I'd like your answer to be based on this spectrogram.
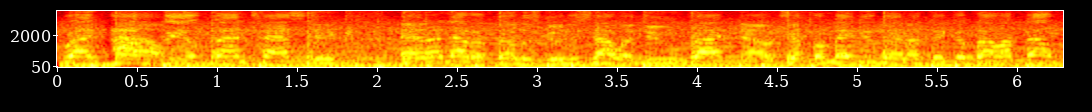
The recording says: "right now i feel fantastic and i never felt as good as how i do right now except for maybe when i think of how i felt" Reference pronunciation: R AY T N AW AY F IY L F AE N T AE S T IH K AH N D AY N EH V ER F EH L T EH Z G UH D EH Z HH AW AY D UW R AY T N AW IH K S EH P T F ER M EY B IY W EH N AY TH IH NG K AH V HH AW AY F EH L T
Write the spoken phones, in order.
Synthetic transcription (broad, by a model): R AY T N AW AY F IY L F AE N T AE S T IH K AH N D AY N EH V ER F EH L T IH Z G UH D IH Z HH AW AY D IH R AY T N AW IH K S EH P T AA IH M EY B IY W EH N AY TH IH NG K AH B AW AY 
